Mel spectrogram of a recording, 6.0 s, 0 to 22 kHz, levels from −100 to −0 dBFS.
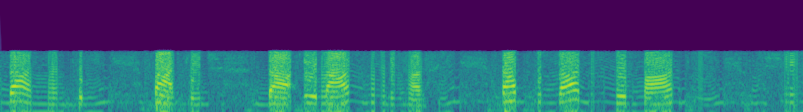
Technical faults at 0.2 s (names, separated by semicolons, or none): mu-law and A-law mixed up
